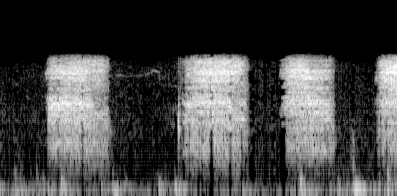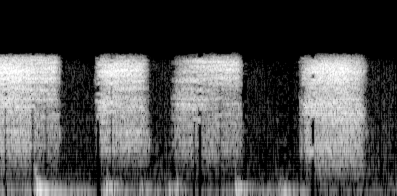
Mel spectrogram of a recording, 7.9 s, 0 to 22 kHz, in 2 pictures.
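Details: A barn owl with a mouse, recorded in Friesland, Netherlands, at 01:49 on 17 September 2019, gives harsh, breathy hisses, each under a second, in a steady series about once a second, with faint low knocks.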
